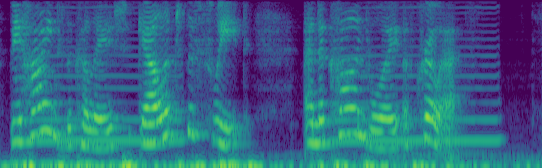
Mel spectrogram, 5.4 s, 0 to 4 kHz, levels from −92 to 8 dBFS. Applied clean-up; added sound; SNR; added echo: none; Wind instrument, woodwind instrument; 14 dB; reverberation time 0.3 s.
